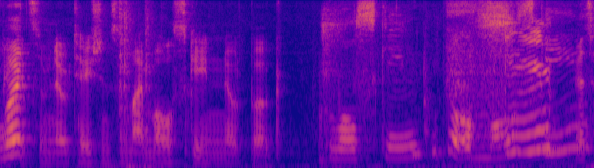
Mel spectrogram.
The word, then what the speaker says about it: Moleskine: Some notations in my Moleskine notebook. Moleskine? Moleskine? That's how it's actually pronounced. It's Moleskine.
